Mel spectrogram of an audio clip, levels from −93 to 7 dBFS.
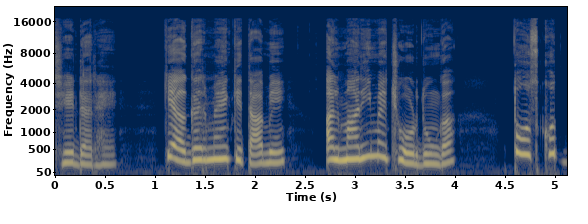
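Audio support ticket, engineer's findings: No audible faults found on listening; nothing to attribute to any component, no action required.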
